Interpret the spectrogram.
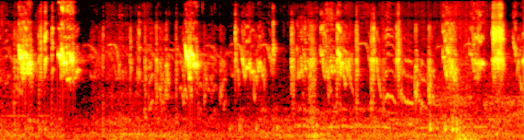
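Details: Breeding budgerigars calling: a few loud, piercing squeaks early on, followed by a busy run of softer warbled chirps and twitters from several birds.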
